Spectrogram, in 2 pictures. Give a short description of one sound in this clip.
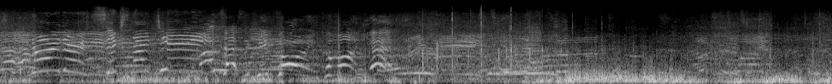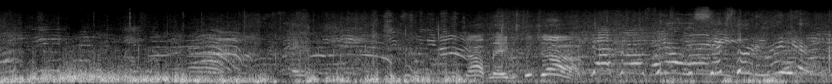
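A crowd of spectators cheers and shouts encouragement outdoors.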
